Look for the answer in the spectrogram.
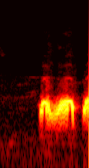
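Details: Spotted dove kept as a decoy to stir up wild doves, uttering a smooth, low, slightly undulating hoot that ends with a dip, quickly followed by the start of another note, with no other sounds.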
